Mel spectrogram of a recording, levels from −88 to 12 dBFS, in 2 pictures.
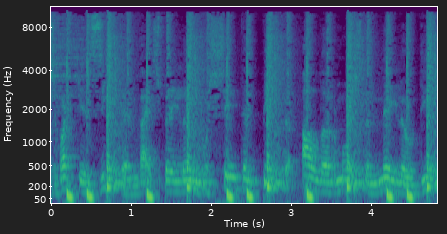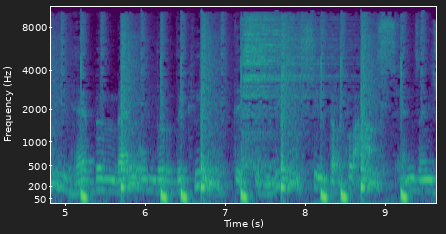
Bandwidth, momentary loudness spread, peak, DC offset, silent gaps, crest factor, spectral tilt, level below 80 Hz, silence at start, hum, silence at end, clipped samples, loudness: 10.5 kHz; 6 LU; -6 dBFS; under 0.1%; none; 16 dB; -5 dB/octave; -26 dBFS; 0 s; none; 0 s; under 0.1%; -23 LUFS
